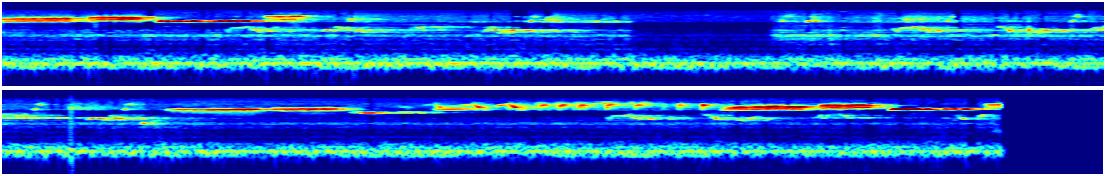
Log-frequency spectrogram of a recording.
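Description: A Black-throated Green Warbler sings about three high, buzzy phrases of wheezy notes, often rendered 'trees, trees, murmuring trees', over a steady low hum.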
